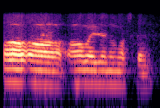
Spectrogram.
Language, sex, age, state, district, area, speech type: Assamese, male, 30-45, Assam, Nalbari, rural, conversation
